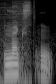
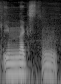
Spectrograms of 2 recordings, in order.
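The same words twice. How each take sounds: The two takes are said the same way.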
